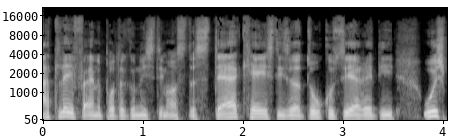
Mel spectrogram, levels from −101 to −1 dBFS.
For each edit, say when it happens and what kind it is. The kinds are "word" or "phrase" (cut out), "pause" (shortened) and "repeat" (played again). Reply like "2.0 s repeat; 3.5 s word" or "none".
1.2 s word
